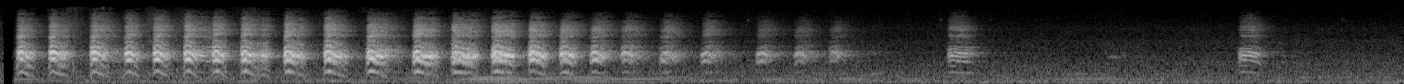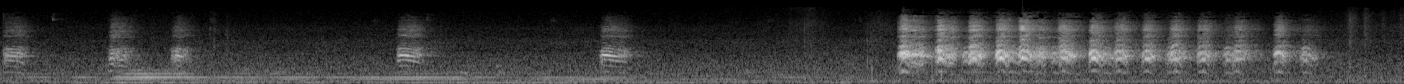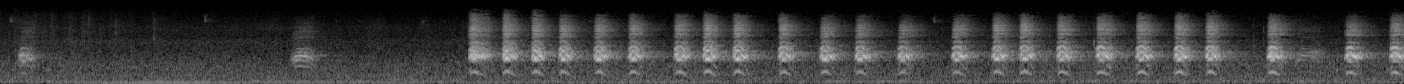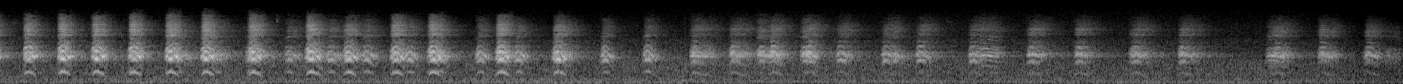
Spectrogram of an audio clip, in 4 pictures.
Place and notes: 5 Krähen, die sich gegenseitig um das beste Revier in den Bäumen streiten.
Aufnahme mit Zoom H-1.
Standort der Aufnahme:
N51° 07.300 E006° 44.527
Neuss, Germany, March 2012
